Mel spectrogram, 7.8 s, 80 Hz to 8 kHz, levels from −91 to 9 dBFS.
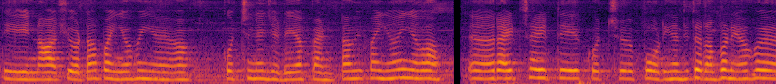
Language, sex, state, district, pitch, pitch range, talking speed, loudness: Punjabi, female, Punjab, Kapurthala, 270 Hz, 255-275 Hz, 200 wpm, -18 LUFS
